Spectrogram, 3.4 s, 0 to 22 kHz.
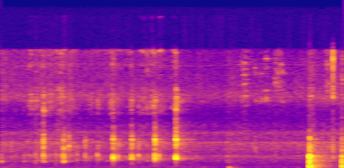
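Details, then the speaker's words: Worn piston rocked by hand in its worn liner and block gives loose, uneven light clicks, then heavier knocks; clearance exceeds the 0.1 standard, causing power loss. "Tuh, pokoknya ini logor sekali, Guys."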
